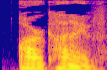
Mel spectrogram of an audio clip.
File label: "Archive", English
